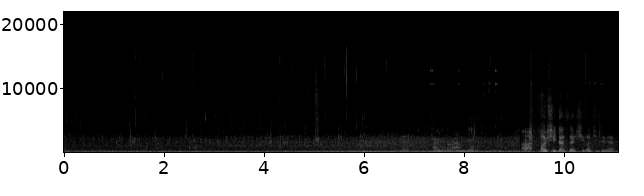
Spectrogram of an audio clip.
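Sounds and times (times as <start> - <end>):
low pump hum: 0.0 - 11.0
trickling water: 0.0 - 11.0.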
